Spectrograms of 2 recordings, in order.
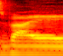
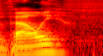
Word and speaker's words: Valle: Alex Valle is going to be there. And so... Oh, Alex Valley? No. Oh. That's not how it's pronounced.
